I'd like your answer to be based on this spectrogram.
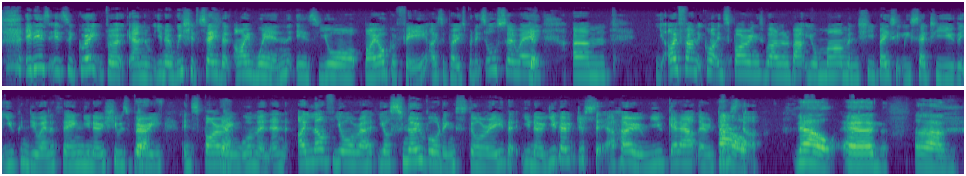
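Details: Adult woman speaking; normal speech.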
